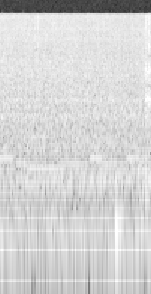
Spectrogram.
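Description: Tomato and turmeric mixture frying and sizzling in a pan while being stirred, a steady close hiss with a soft scrape near the end.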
